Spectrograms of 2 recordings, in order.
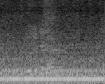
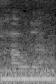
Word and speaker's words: Gouda: Then you go down here, you got Gouda, or Gouda, as it's pronounced in Dutch.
